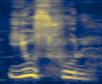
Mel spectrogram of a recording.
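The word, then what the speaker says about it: useful: ইউজফুল, এখানে ইউ উচ্চারিত হয়েছে।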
